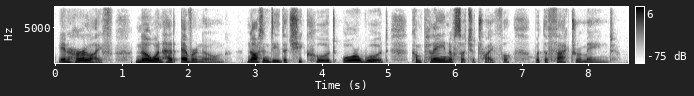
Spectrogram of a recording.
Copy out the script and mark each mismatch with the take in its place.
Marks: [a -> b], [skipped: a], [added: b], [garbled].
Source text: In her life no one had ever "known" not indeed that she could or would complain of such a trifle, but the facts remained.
In her life no one had ever "known" not indeed that she could or would complain of such a trifle, but the [facts -> fact] remained.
